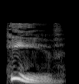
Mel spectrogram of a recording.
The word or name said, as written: heave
